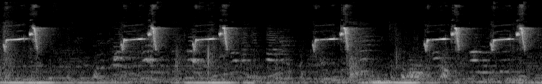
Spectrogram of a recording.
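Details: Bar-winged prinia (prenjak) song used as a training recording for murai and ijo songbirds: sharp rising whistled notes ending in a high buzzy flick, phrases repeated about every second, over a steady low hum.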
